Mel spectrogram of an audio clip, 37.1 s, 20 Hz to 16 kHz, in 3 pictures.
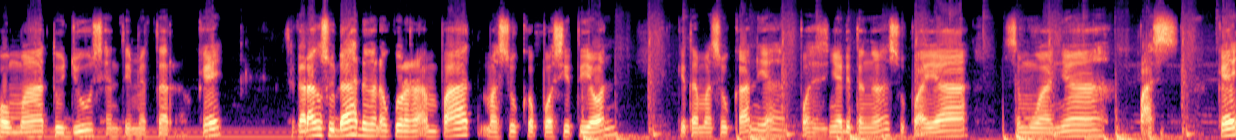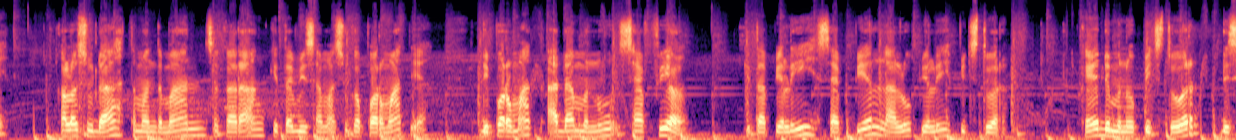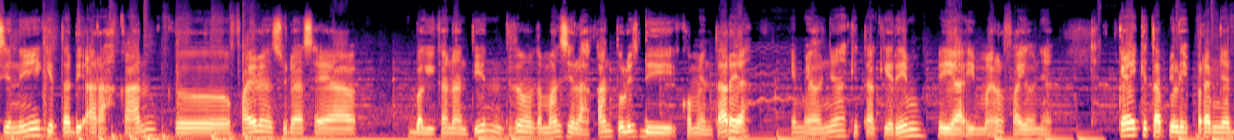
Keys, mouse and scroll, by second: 11.8 ctrl+scroll down 1, 13.1 ctrl+scroll up 1, 14.7 click, 18.4 click, 21.5 click, 22.7 Pause, 26.5 click, 35.8 click.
